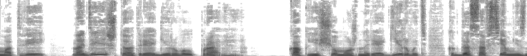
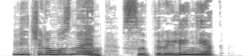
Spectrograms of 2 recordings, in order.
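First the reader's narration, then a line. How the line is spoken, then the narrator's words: Laughing. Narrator (Russian): засмеялась та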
